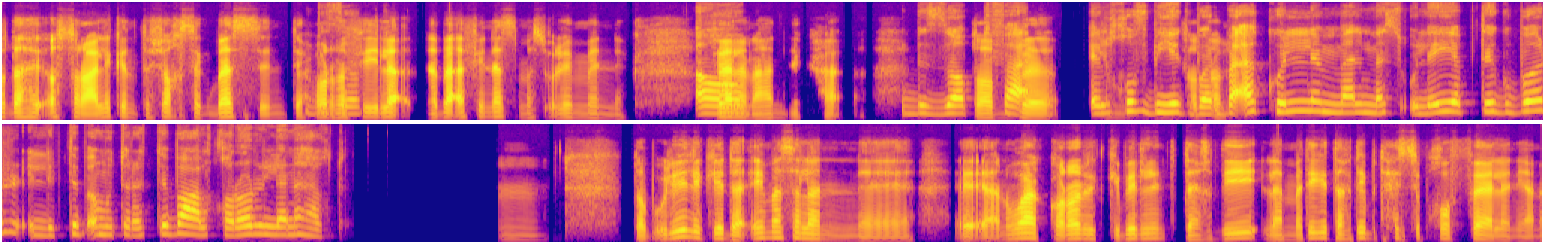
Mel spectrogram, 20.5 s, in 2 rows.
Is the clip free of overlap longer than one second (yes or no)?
no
